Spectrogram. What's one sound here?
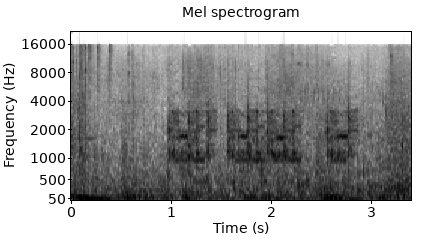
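Electronic keypad beeps sound in short quick bursts.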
